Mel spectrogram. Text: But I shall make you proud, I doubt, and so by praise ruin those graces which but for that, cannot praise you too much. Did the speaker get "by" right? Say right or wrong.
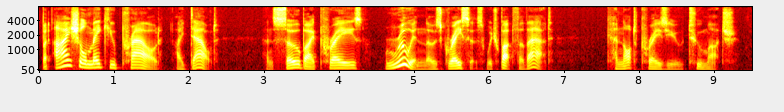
right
